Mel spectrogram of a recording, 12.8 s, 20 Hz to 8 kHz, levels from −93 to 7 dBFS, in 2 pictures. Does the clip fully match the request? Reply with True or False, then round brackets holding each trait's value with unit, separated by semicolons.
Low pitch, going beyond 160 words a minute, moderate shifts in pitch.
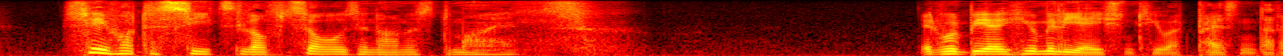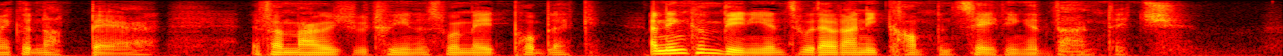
True (110 Hz; 170 wpm; 4.2 semitones)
